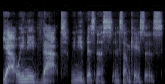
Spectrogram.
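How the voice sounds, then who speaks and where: A man's voice: mid-range voice, measured pace, creaky, breathy edge, no echo. A man co-hosting a podcast, recapping a TV episode in casual chat, knowledgeable and wry. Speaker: podcast co-host.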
